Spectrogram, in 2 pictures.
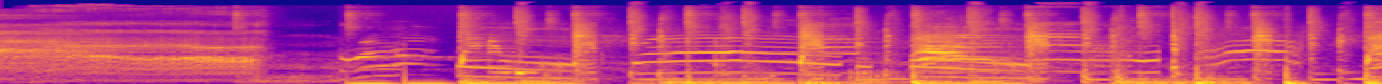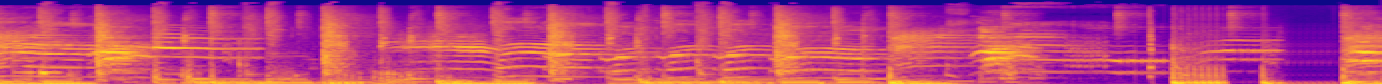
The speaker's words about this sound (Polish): No, chodź. Przywitaj się, kocie. No, kici, kici, kici.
